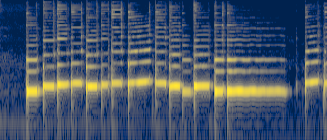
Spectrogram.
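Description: Electric blues guitar plays a run of single picked notes in second position in A, a steady string of close, clean tones, the last held long before a brief pause and two more notes.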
